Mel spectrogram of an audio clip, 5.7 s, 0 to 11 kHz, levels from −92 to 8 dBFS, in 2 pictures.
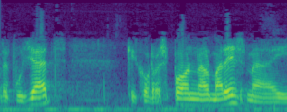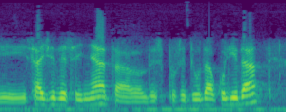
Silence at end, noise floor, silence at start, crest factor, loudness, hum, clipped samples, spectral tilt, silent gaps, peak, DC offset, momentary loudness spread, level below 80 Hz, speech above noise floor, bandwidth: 0 s; -36 dBFS; 0 s; 14 dB; -14 LUFS; none; under 0.1%; -6 dB/octave; none; 0 dBFS; under 0.1%; 11 LU; -38 dBFS; 22 dB; 8.4 kHz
